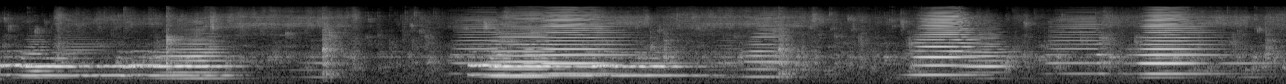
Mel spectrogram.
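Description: Self-playing free-reed instruments sounding overlapping sustained reedy tones that swell and fade, with louder swells about a third of the way in and twice more near the end.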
